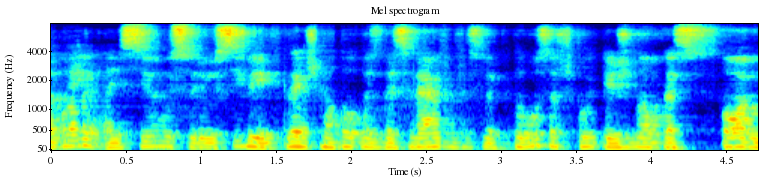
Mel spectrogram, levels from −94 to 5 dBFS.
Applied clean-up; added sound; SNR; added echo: neural mask model DeepFilterNet 3.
